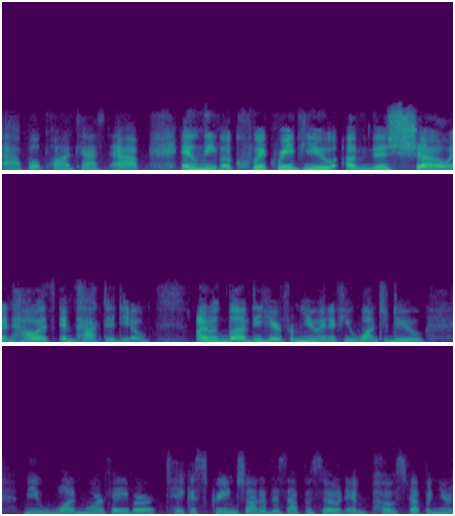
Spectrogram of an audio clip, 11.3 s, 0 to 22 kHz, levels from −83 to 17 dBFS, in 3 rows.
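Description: Automatic gain falling runs from 0.95 to 4.26 s: the gain control judges the input too loud or its background noise too strong and eases its gain down by about 5 dB, so the speech and room noise sink together until just before "impacted you I would".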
